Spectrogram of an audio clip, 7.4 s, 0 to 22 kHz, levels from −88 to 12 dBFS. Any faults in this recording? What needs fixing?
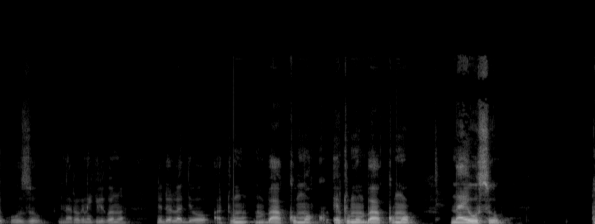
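Microphone volume stepped up at 2.91 s (about 10 dB) and 3.93 s (about 5 dB, just before "etum imbaak"). Speech and background jump together in single steps rather than gliding like a compressor. Turn off automatic microphone gain adjustment in the call software.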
